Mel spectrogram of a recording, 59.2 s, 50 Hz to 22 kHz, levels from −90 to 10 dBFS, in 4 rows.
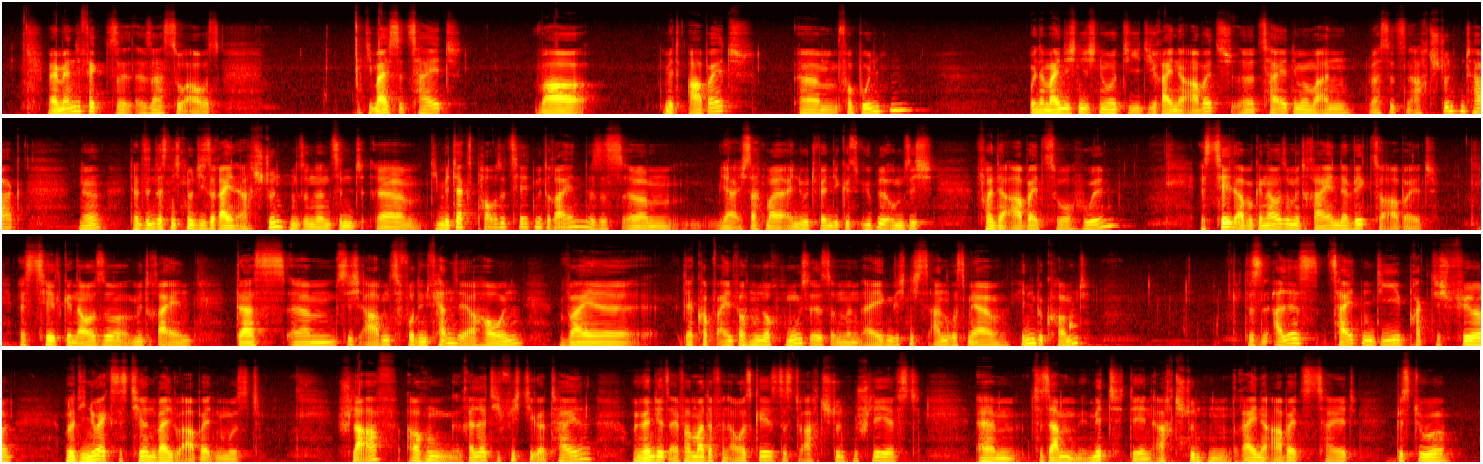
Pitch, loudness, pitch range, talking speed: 115 Hz, -22 LUFS, 105-135 Hz, 155 wpm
